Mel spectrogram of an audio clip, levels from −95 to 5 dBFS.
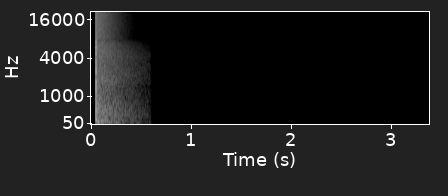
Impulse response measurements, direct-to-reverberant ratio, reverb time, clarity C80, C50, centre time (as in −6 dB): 3.5 dB, 0.90 s, 11.0 dB, 9.0 dB, 18 ms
